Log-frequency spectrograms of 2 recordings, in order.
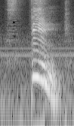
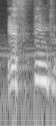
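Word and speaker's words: stint: কি জানি ইন্ট তাহলে এসটি আইএনটি কি হচ্ছে স্টিন্ট এসটিন্ট না কিন্তু আবার খেয়াল করো স্টিন্ট স্টিন্ট দন্ত শ উচ্চারণটা খুব ছোট্ট স্টিন্ট এইখানটা কি শিখেছি এসটি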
